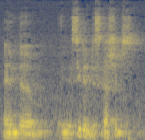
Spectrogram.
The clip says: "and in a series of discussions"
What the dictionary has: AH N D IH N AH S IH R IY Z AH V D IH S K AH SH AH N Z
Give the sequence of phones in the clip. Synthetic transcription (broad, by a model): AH N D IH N AH S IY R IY AH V D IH S K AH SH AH N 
